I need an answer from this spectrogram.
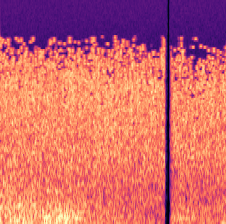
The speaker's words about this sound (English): And in the background, we have a light thunderstorm.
